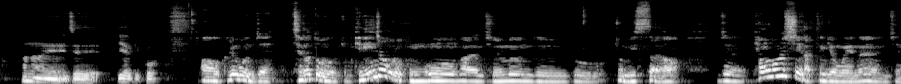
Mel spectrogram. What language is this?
Korean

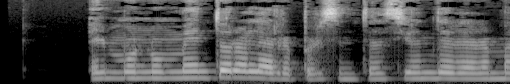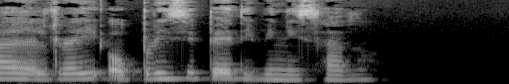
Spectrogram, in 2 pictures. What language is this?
Spanish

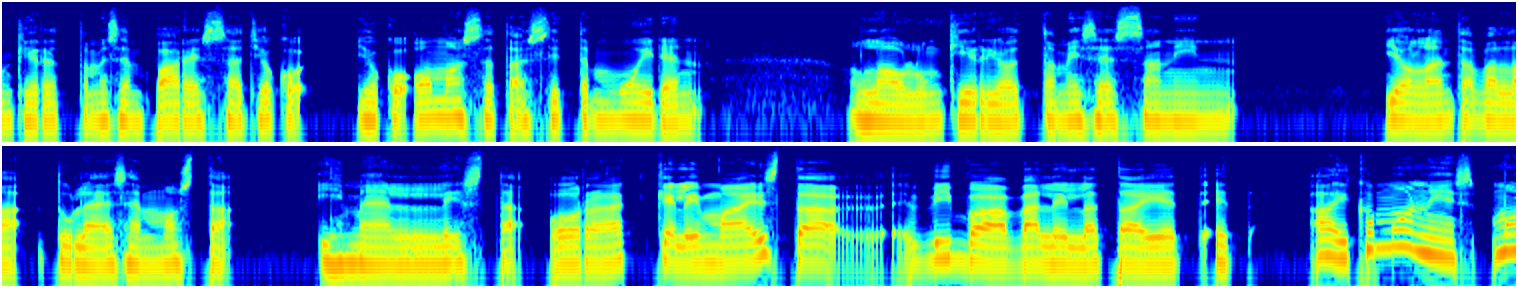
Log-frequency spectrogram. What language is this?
Finnish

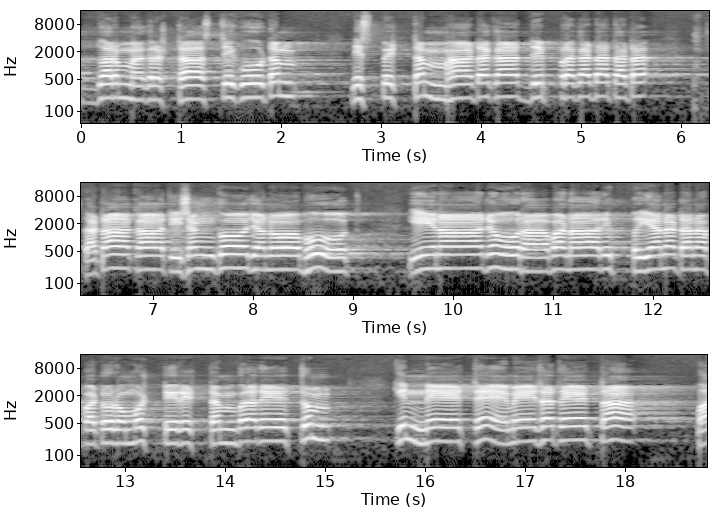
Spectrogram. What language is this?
Kannada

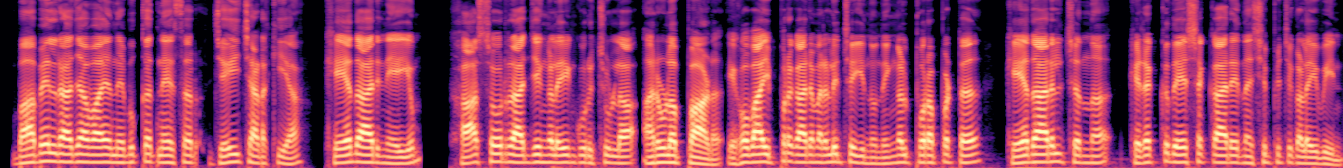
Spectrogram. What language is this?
Malayalam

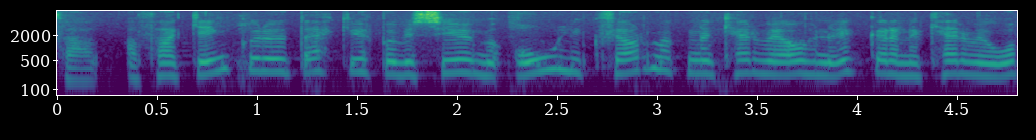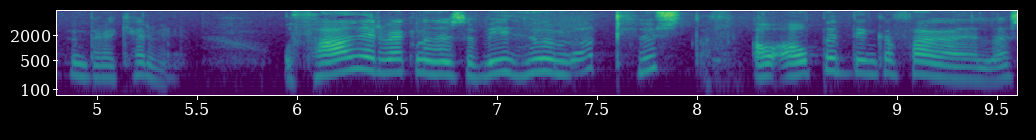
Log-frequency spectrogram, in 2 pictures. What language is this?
Icelandic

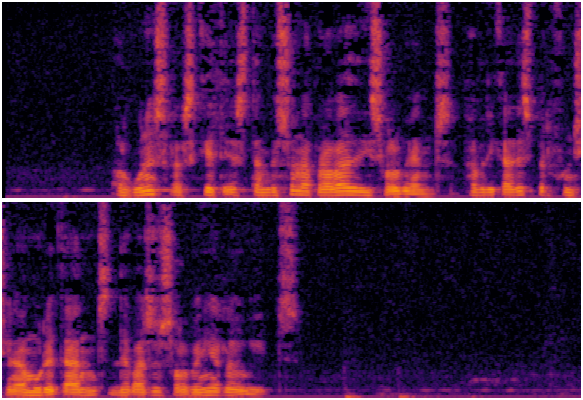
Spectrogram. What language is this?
Catalan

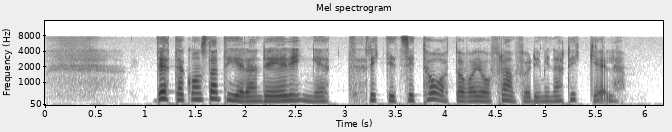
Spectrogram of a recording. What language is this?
Swedish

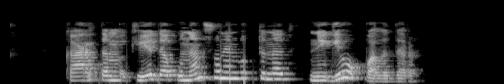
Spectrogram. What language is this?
Mari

